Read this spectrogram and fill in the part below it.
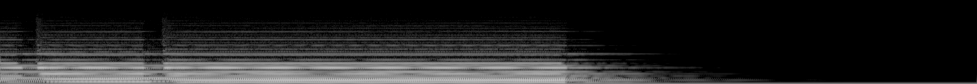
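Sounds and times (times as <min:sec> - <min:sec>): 
liturgical organ music at pitch 440 in equal temperament: 0:00.0 - 0:07.0.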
